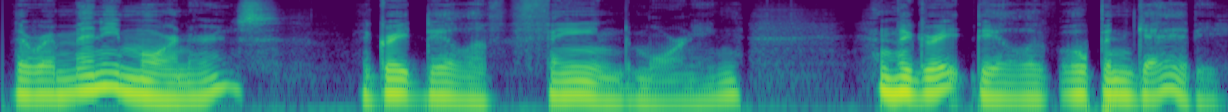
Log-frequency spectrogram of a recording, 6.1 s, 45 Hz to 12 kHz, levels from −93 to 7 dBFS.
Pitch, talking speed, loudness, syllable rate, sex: 105 Hz, 165 wpm, -18 LUFS, 5.1 syllables/s, male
